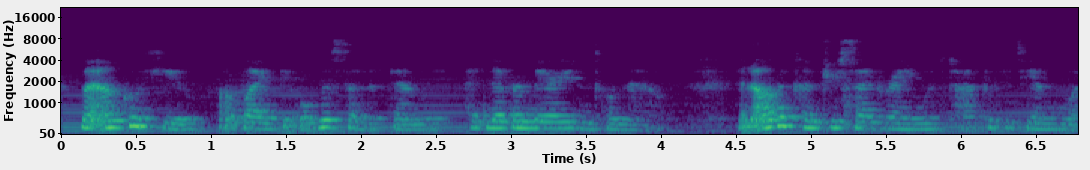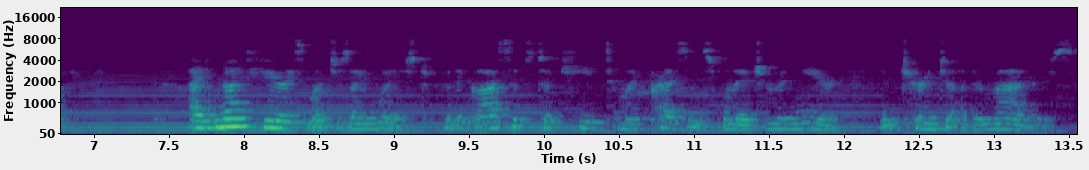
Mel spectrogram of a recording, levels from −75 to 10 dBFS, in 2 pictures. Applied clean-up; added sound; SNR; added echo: none; Bowed string instrument; 17 dB; reverberation time 0.2 s.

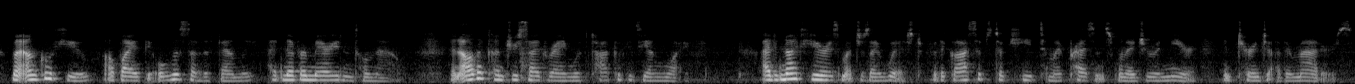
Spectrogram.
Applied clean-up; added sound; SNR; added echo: none; none; none; none.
